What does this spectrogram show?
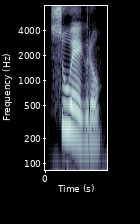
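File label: "suegro", Spanish, female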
